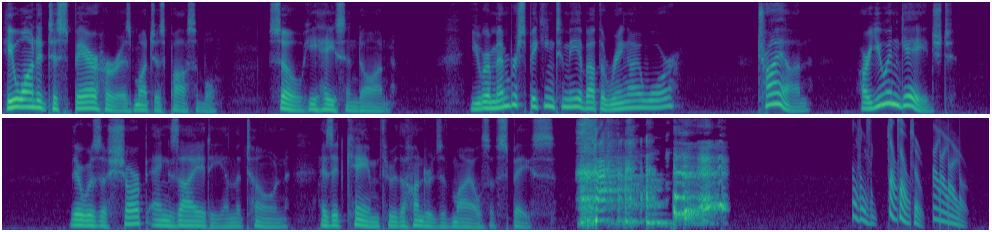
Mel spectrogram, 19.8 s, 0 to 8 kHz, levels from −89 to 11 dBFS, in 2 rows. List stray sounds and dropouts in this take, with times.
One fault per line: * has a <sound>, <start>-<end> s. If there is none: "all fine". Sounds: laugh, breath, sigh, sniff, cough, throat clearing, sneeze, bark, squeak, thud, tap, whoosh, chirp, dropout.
* has a laugh, 15.6-17.2 s
* has a chirp, 18.4-19.6 s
